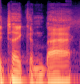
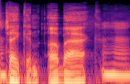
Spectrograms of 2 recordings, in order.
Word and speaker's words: taken aback: little taken taken aback a lot of people say taken back but it's taken aback this proper way to say that by the fact that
